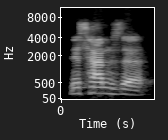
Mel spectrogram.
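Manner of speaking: ordinary talk, nothing marked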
